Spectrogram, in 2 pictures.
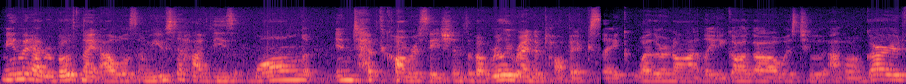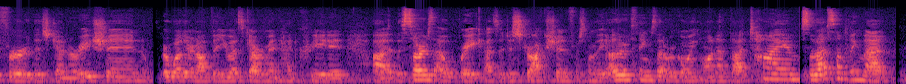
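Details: Adult woman speaking; Normal fluent speech.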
